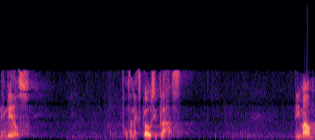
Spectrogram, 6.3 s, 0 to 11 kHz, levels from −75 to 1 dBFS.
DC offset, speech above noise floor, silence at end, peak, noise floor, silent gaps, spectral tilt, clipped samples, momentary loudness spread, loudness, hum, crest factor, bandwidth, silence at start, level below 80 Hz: under 0.1%; 33 dB; 0 s; 0 dBFS; -52 dBFS; none; -4.5 dB/octave; under 0.1%; 17 LU; -20 LUFS; none; 24 dB; 7.4 kHz; 0 s; -72 dBFS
